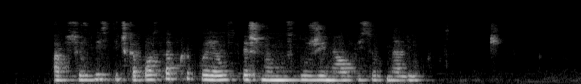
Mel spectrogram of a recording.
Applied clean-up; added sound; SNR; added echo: neural separator model SepFormer DNS4.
